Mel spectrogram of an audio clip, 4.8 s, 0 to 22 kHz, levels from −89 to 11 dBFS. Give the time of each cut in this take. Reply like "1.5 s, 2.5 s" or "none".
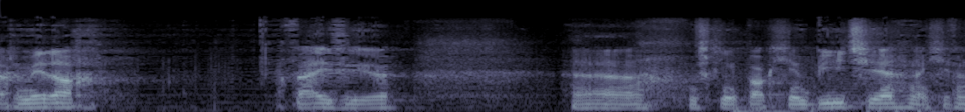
none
